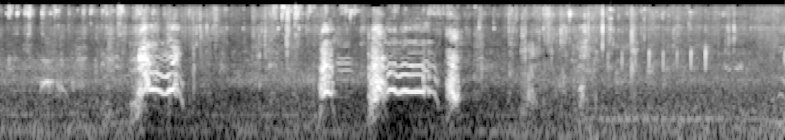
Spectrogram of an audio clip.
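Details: English Mastiff and pitbull playing together at a dog park; a few loud, drawn-out harmonic yowling barks with wavering pitch, each under a second, in two bursts around two and five seconds, with people talking faintly.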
